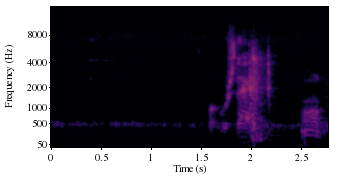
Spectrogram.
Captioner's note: thuds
